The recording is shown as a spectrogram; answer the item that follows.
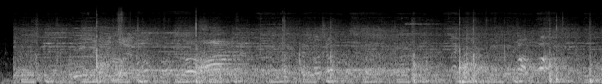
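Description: Ambient sound of an indoor 3-on-3 basketball game: music playing, with voices and shouts and occasional knocks.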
